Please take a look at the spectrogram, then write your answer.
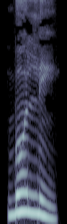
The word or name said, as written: ಬೊಲ್ಲಿ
